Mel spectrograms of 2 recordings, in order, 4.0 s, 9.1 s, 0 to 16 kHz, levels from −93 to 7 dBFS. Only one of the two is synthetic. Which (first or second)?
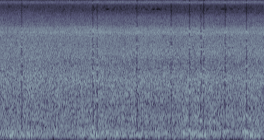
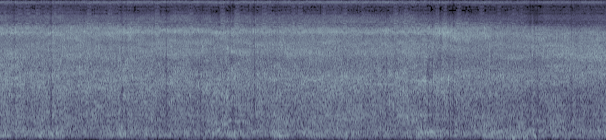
second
